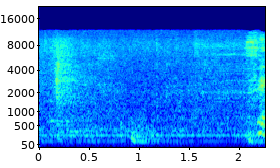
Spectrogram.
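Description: Steady room hum with faint rustling and a couple of soft knocks: handling noise as a handheld microphone is picked up and passed between people.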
